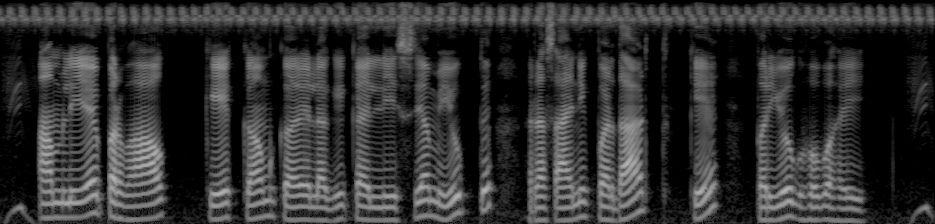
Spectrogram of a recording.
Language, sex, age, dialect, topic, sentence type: Magahi, male, 18-24, Central/Standard, banking, statement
